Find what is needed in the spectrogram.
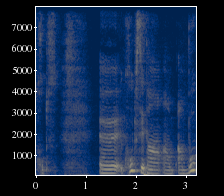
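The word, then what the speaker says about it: Krups: Euh moi avant je prononçais ça Craps. C'est Croups, ça se prononce Croups.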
